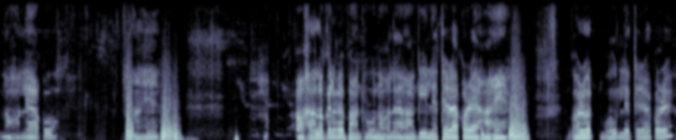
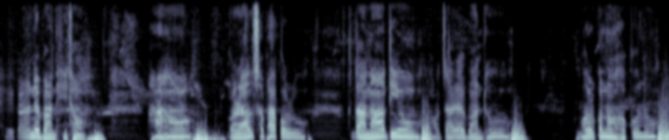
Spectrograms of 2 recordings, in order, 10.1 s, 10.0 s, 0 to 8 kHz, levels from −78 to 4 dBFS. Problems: constant background noise, background conversations at intervals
